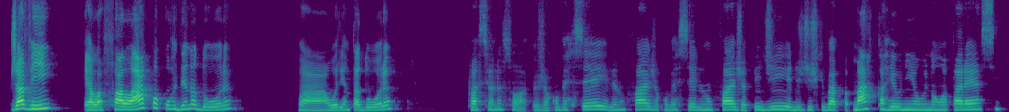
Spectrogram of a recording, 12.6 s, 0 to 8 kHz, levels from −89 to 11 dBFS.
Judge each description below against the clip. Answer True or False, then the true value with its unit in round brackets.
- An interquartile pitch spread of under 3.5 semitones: True (2.6 semitones)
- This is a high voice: True (205 Hz)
